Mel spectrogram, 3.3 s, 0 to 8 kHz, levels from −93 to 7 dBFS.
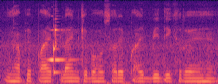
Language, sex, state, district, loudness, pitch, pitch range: Hindi, male, Gujarat, Valsad, -21 LUFS, 115 Hz, 110-115 Hz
